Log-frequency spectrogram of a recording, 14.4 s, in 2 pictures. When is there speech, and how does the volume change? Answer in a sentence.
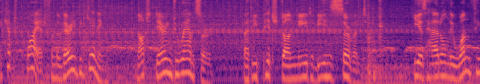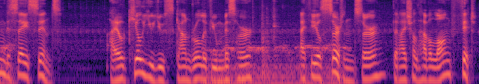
You can hear the speech from 0.0 to 5.6 s, at a steady volume; briefly from 6.2 to 8.1 s; briefly from 8.8 to 11.1 s; and briefly from 11.7 to 14.3 s.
